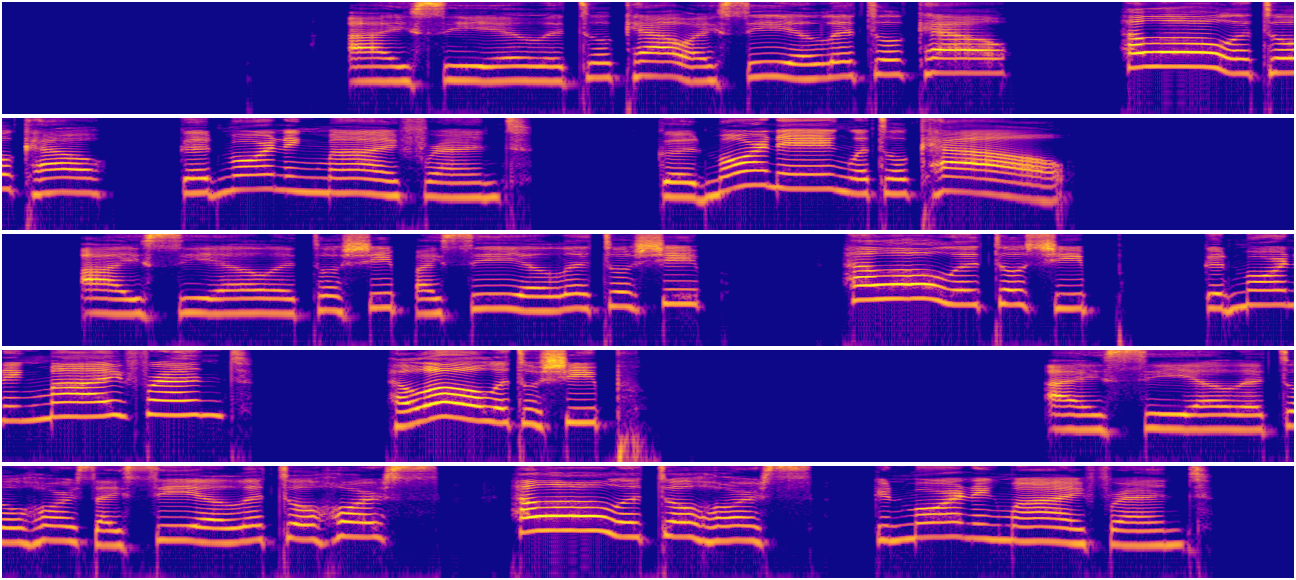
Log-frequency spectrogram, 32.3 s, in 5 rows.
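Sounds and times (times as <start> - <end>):
foreign woman singing a children's song in American English: 1.8 - 9.1, 9.8 - 11.8, 13.3 - 16.4, 17.2 - 20.6, 21.3 - 22.6, 24.6 - 31.9.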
